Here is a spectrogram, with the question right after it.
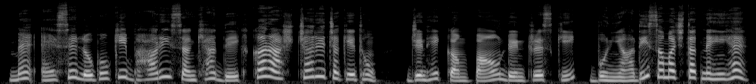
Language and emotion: Hindi, surprised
